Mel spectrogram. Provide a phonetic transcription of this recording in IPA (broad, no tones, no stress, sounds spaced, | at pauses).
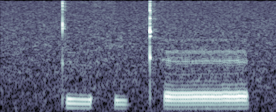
t ɨ h i kʰ ɛː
